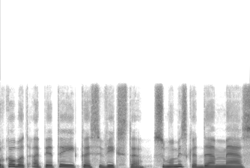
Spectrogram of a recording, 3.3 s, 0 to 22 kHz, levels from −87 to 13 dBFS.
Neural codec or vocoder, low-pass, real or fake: autoencoder, 48 kHz, 32 numbers a frame, DAC-VAE, trained on Japanese speech; 10.8 kHz; fake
